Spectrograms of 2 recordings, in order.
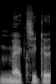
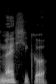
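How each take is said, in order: First: The x is said as a ks sound. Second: The x is said as an h sound. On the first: "like with Mexico" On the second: "that huh pronunciation for the X, ... it's actually Mexico"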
